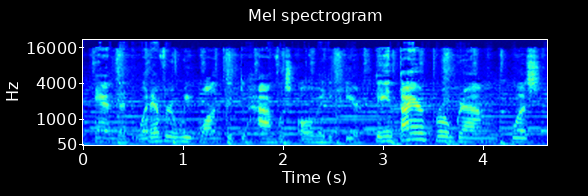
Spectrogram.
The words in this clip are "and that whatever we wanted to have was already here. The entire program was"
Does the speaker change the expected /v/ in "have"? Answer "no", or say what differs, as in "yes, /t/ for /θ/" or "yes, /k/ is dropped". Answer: no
